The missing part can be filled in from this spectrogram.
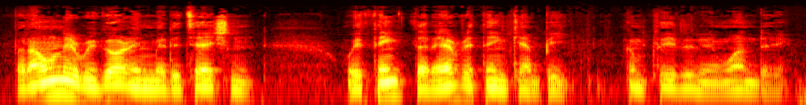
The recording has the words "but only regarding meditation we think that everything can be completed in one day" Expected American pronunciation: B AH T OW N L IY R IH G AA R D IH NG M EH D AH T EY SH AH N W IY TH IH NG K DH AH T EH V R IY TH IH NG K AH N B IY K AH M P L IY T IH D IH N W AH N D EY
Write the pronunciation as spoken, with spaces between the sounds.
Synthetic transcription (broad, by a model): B AH T OW N L IY R IH G AA R D IH NG M EH D AH T EY SH AH N W IY TH IH NG K DH AH T EH V R IY TH IH NG K AH N B IY K AH M P L IY T IH D IH N W AH N D EY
